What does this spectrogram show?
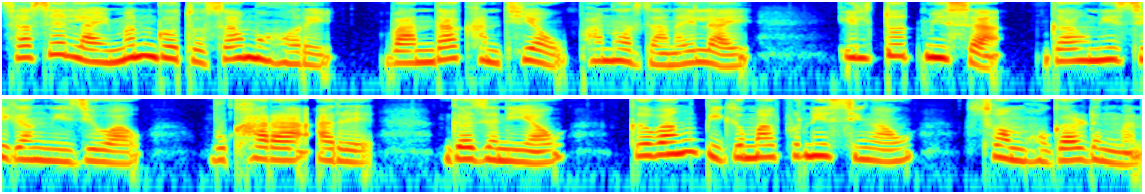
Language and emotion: Bodo, neutral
